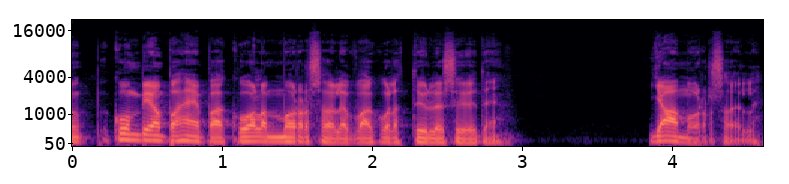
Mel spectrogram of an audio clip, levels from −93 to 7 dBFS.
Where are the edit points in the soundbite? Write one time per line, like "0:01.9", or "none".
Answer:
none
